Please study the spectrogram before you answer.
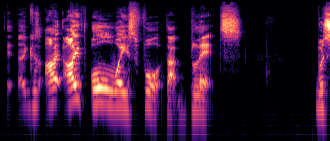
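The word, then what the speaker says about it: Blitzø: I will say, this confuses me, guys, because I've always thought that Blitz was spelt with an O because he says the O is silent, much like Django and Jane.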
